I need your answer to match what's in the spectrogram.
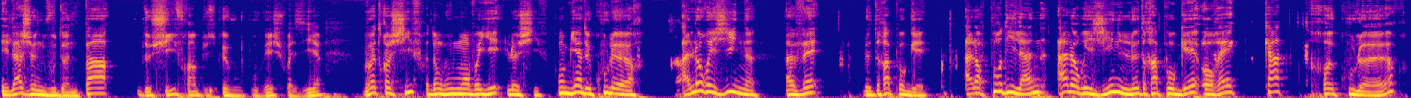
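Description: A man's voice: on the high side, animated, a little slow, husky. A man hosting a casual online quiz, playful and teasing as he reads out questions and answers. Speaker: quiz host.

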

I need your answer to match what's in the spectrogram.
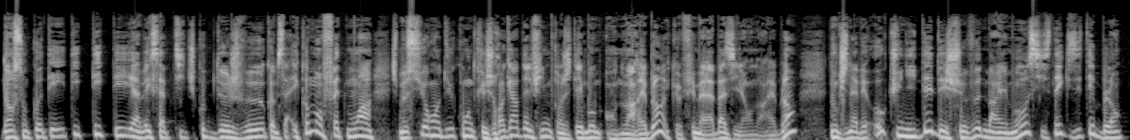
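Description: Male comic author, quick, animated, filler-heavy casual talk, dry mic. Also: medium pitch, breathy edge, no room sound. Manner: animated, many fillers and repeated words. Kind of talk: casual interview chat.

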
